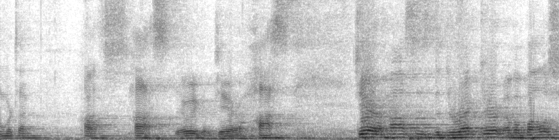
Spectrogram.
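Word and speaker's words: J.R. Haas: his name is mr j.r haas am i pronouncing that that's right say one more time there we go jer haas is the director of abolish abortion texas he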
